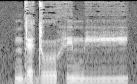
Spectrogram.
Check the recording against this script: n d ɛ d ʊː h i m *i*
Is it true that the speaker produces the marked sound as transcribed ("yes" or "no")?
no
